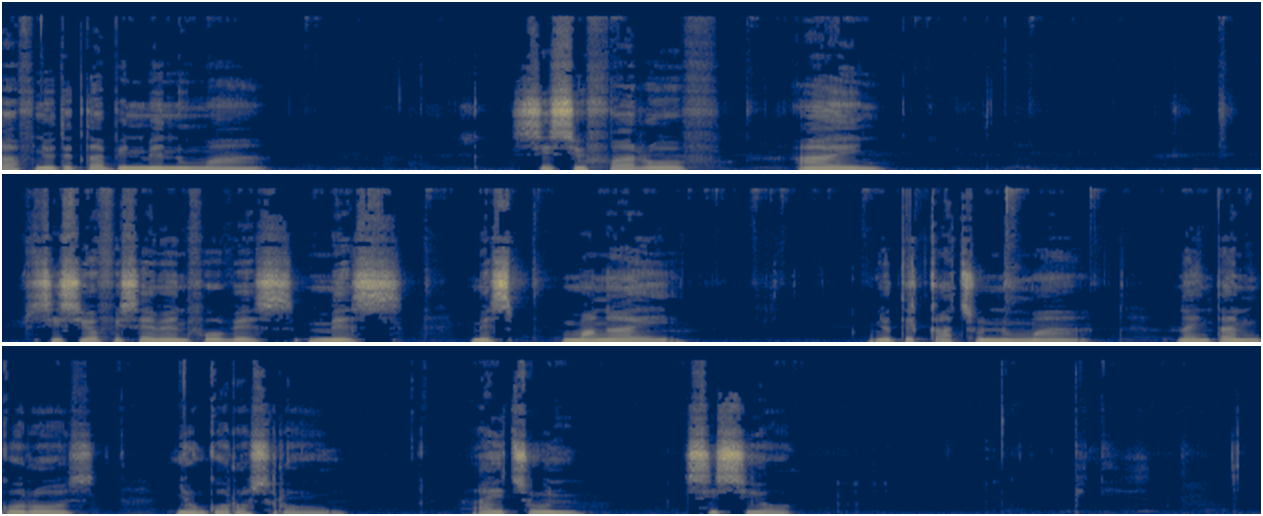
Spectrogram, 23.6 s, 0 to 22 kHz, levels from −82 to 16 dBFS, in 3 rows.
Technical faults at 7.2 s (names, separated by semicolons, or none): none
